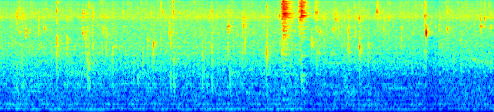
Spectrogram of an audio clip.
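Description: Sliced garlic, about ten cloves, fries in hot oil in a pan for a Bengali roasted pea and brinjal bharta, giving a steady close sizzle with a few brief crackles and pops.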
